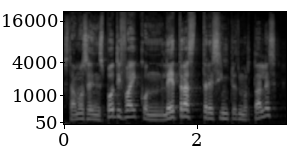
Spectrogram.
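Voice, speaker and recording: Young Mexican male podcast host, high voice, slangy and jokey. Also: expressive, normal speed. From Matamoros, Mexico. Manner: joking, slangy, laughs often. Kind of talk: casual podcast banter. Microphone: camera.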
